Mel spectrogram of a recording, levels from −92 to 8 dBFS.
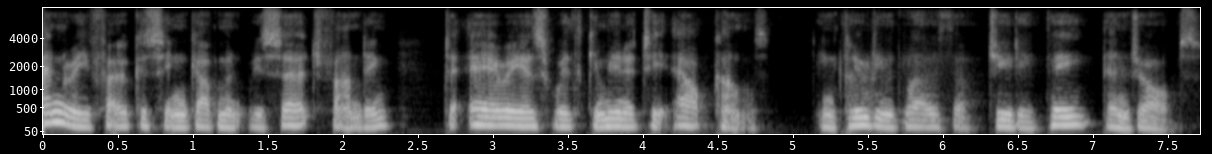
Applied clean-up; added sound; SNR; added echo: neural mask model DeepFilterNet 3.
